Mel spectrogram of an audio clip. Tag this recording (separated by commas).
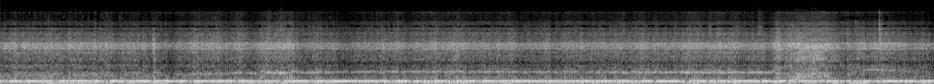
Vehicle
